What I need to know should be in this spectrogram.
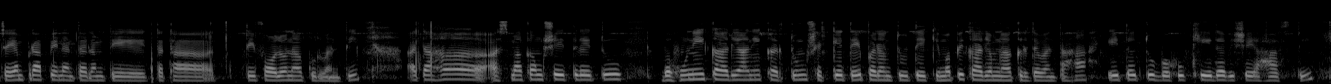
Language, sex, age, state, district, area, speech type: Sanskrit, female, 18-30, Karnataka, Belgaum, urban, spontaneous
